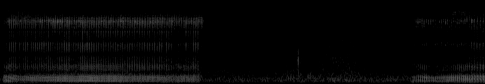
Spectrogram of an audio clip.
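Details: Sleeping cat snoring: a long, buzzing, fluttering breath, a pause, then the next snore beginning.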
